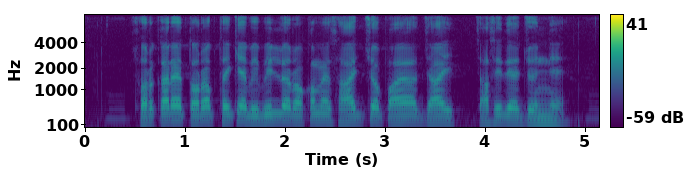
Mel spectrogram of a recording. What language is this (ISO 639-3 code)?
ben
